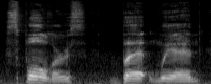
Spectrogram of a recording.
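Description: A man co-hosting a podcast in casual chat, excitable, swearing freely. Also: on the low side, extremely slow. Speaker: podcast co-host.

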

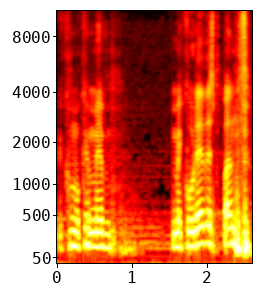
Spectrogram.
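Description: A man's voice: a little high, fairly even intonation, moderate pace, dark tone. A man preaching a sermon. He tells a personal story and builds to fervent exhortation.

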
